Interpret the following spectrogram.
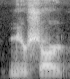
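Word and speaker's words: Meerschaert: Kevin Holland and Gerald I always get his name wrong. Mirshart I believe is how you pronounce that.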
